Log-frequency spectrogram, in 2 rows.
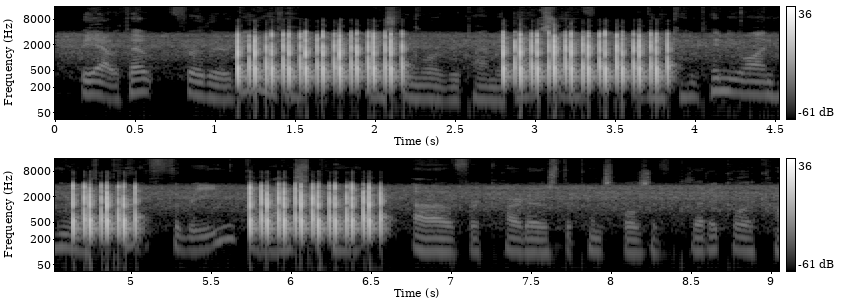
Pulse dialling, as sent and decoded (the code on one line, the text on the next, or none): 10 / 10 / 4 / 8
0 0 4 8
